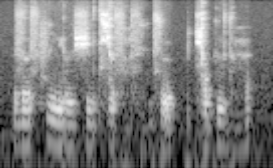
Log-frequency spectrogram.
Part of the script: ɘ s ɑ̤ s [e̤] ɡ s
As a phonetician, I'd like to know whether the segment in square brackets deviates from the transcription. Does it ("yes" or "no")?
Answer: yes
